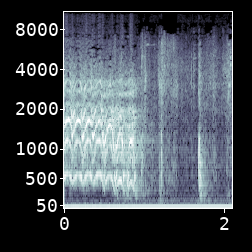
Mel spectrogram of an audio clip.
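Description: An ornery old horse in a Western setting neighs loudly with a wavering, whinnying cry for about a second, followed by quieter soft knocks like hooves.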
